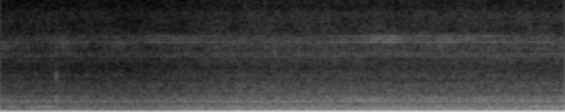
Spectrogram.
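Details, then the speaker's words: Honda Civic after main relay replacement, had failed to run its fuel pump, sat about two weeks: starts first try, then deep, smooth, even hum with no misfires or knocks. Running normally. "after sitting for probably two weeks crank right over so good chance it was that main relay problem solved at least for now"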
